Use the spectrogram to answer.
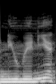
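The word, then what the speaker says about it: pneumonia: P N-you M ओ एन आई ए और न्यूमोनिया के होता है यह एक वे डिसीस होता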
